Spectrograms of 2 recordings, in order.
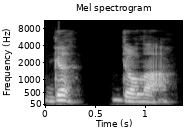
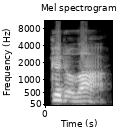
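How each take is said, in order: First: "gdola" with a gap after the opening g; split into syllables. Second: "gedola" run together as one word, louder; pronounced all together. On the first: Teacher isolating the first syllable of "gdola", split apart. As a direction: set the "g" apart, then say the rest of "gdola". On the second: Teacher saying the whole word for students, "gedola" joined up. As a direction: join "gedola" up with no gap after the g. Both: Shown as a demonstration. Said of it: "This would be pronounced altogether".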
